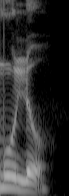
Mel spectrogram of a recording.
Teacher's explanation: যেমন ধরুন, মূলা শব্দটা আমরা বলি মূলো, এখানে আগের উয়ের প্রভাবে পরের আ ধ্বনিটা ও হয়ে গেল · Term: প্রগত স্বরসঙ্গতি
